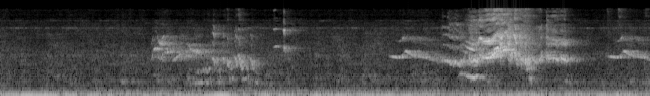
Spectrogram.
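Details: Morning duet of two household black-capped lories learning to sing: loud, harsh, broadband screeches rising to a peak midway, with shorter squawks before and after, over low constant hum.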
